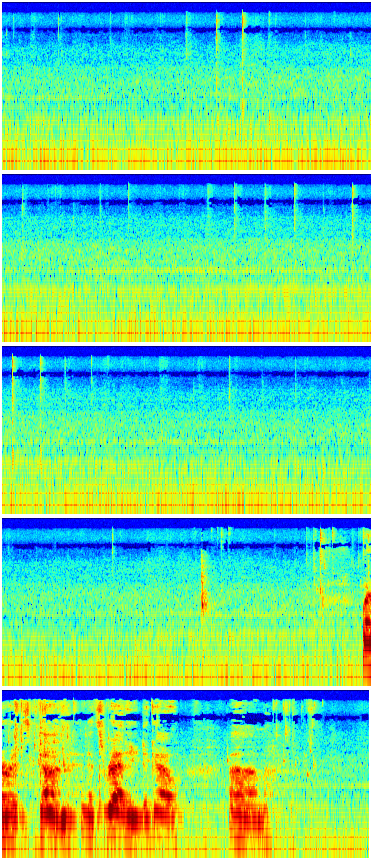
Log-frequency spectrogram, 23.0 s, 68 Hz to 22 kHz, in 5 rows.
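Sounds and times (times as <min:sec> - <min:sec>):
steady low hum: 0:00.0 - 0:23.0
lather clicks and crackles: 0:00.1 - 0:18.3.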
